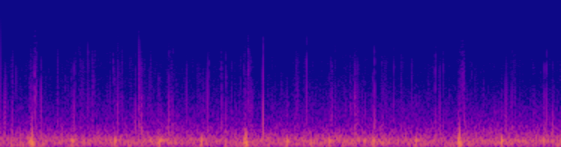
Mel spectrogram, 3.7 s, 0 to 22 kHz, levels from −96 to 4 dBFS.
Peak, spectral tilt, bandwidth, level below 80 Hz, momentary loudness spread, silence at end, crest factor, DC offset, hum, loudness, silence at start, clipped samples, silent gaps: -22 dBFS; -10.5 dB/octave; 5.8 kHz; -50 dBFS; 4 LU; 0 s; 20 dB; under 0.1%; none; -42 LUFS; 0 s; under 0.1%; none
